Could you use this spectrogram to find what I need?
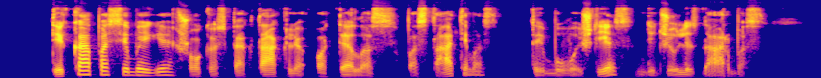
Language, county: Lithuanian, Klaipėda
